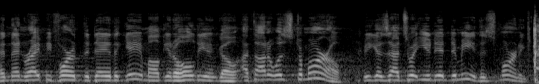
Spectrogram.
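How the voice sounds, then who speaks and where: Over noticeable background noise, a man talks at a very fast pace with hardly any pauses, his high pitch showing ordinary variation. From Wyoming. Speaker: talk show host. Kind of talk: casual chat.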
